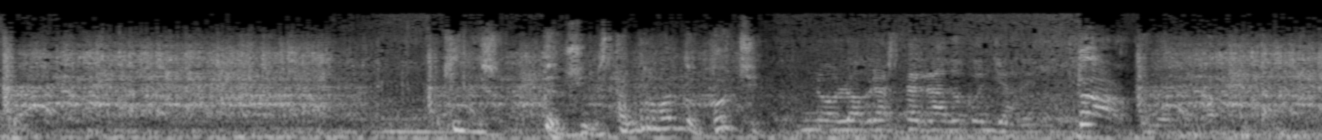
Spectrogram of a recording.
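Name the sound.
car engine starting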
